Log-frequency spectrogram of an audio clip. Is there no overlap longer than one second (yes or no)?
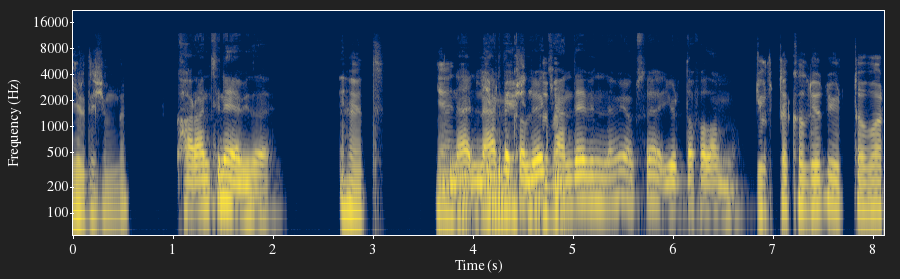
no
